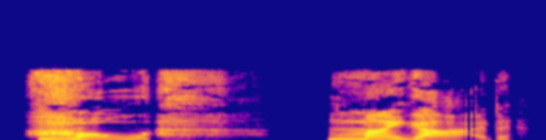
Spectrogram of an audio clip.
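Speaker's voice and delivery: weak, rasping voice broken by laughter. She pulls him back up the path toward the Jeep: weak rasp, laughing. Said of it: "she rasped weakly, still hysterical with laughter".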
